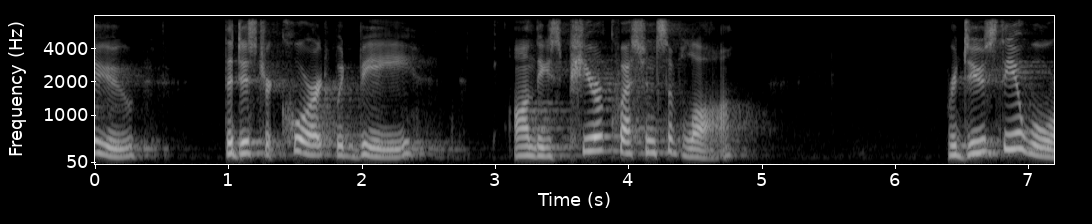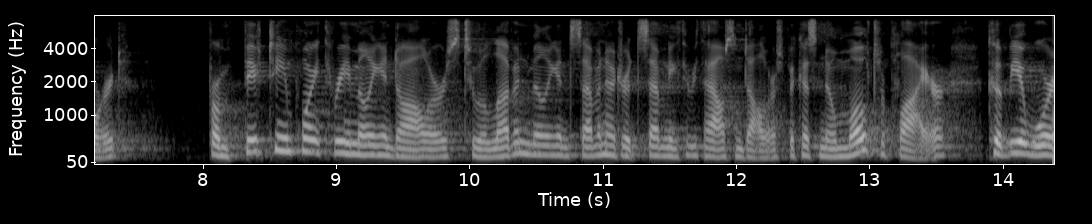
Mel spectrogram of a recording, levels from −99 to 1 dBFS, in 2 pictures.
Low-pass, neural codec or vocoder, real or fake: 7.2 kHz; none; real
